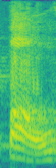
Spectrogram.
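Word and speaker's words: ਭਾਉ: गुरबाणी विच आप जी नूं भउ भी मिलेगा ते भाउ भी मिलेगा। भब्बे नूं कन्ना भी लगा होएगा। संगत जी, जिथे भब्बे नूं कन्ना होवे उत्थे भाउ शब्द उच्चारण करांगे भाउ।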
